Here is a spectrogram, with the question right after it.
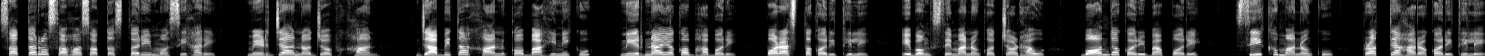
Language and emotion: Odia, neutral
